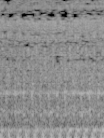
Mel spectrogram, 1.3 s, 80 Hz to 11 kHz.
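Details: 2007 Polaris Sportsman 450 after fuel pump replacement, fuel filling through, tank low: steady low thumping idle at even beat, no misses, stumbles or knocks; runs smoothly; normal idle.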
